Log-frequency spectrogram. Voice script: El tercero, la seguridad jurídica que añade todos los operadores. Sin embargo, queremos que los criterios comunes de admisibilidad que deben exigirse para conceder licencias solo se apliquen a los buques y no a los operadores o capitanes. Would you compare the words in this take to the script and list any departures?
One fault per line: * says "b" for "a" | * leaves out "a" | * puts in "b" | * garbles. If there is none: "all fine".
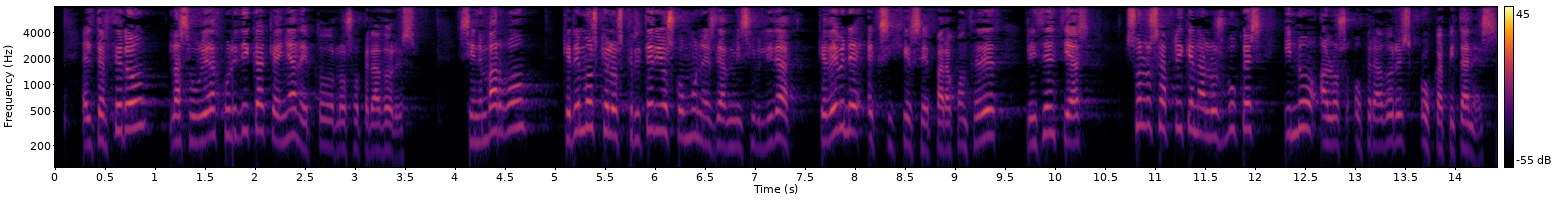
all fine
